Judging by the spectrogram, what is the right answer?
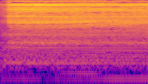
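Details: A portable piston nebulizer compressor, with water in the medicine cup for a demonstration, starts up and runs with a steady buzzing hum; normal operation.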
